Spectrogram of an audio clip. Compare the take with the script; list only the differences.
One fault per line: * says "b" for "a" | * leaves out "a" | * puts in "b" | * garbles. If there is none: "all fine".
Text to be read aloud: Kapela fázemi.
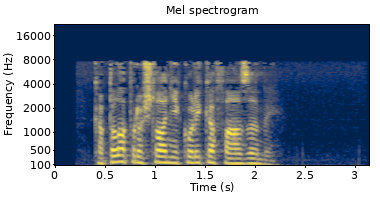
* puts in "prošla několika"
